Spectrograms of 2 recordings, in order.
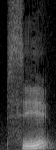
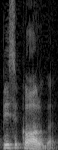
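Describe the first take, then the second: First: "Psicóloga" broken up as psi, có, loga with long pauses; syllable by syllable. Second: Said in the usual way. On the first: Shown as a demonstration. Teacher counting syllables for students, "Psicóloga" split psi, có, loga. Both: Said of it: "palavra cuja sílaba mais forte".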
